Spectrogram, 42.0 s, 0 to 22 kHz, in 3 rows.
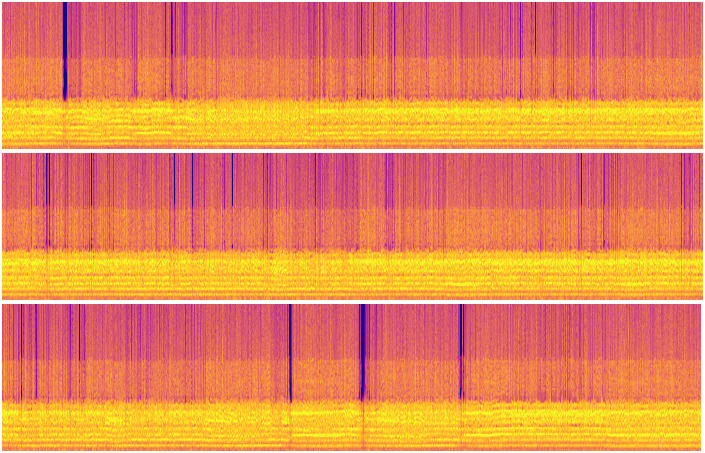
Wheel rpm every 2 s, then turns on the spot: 220, 220, 210, 220, 230, 240, 230, 230, 230, 230, 230, 230, 230, 230, 230, 230, 220, 220, 220, 230, 220.
none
